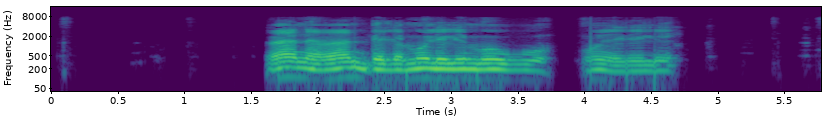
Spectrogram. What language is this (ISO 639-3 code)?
bri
